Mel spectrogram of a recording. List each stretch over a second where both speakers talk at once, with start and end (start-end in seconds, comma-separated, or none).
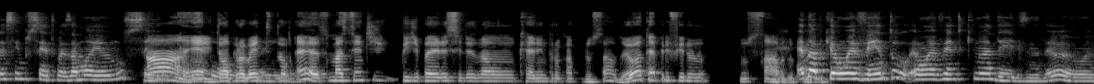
1.5-3.1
